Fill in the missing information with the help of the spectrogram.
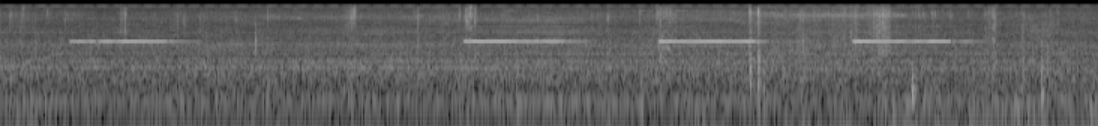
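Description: A vehicle engine running steadily under a high electronic beep that repeats about once a second, in the manner of a reversing alarm, pausing briefly about a second in. A few faint knocks.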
